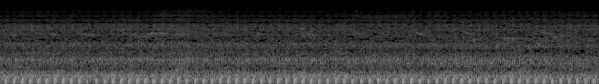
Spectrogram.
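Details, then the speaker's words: Motorcycle after piston replacement, idling in heavy rain: steady even single-cylinder thumping about four beats a second, no tek-tek ticking that would suggest connecting-rod trouble; smooth healthy idle. "Untuk suara mesinnya halus ya, tidak ada suara tek-tek-tek yang dikhawatirkan"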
